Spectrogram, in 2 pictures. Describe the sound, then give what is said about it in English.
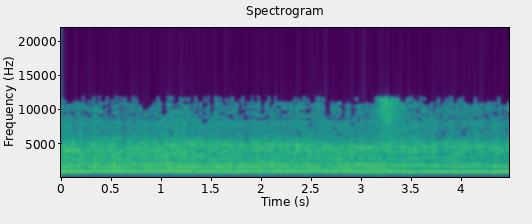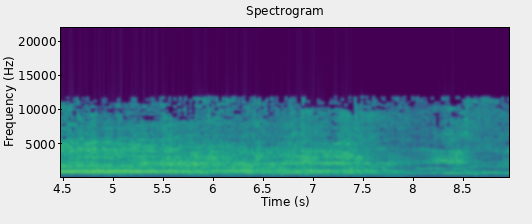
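A large audience erupts in loud, sustained shouting and cheering, with overlapping voices and whoops for several seconds before easing slightly near the end. “I'm going to stop till somebody shouts with the victory today.”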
